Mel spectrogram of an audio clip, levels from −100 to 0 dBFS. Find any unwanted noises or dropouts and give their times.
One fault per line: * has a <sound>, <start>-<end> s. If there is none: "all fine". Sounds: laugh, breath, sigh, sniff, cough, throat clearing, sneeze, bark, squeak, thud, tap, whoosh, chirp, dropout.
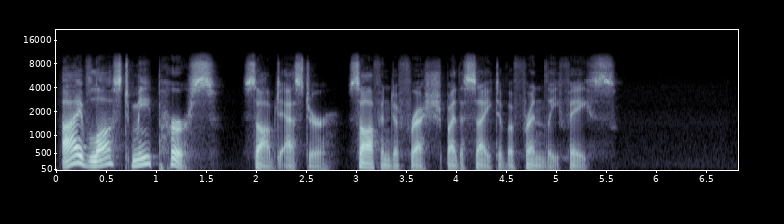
all fine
